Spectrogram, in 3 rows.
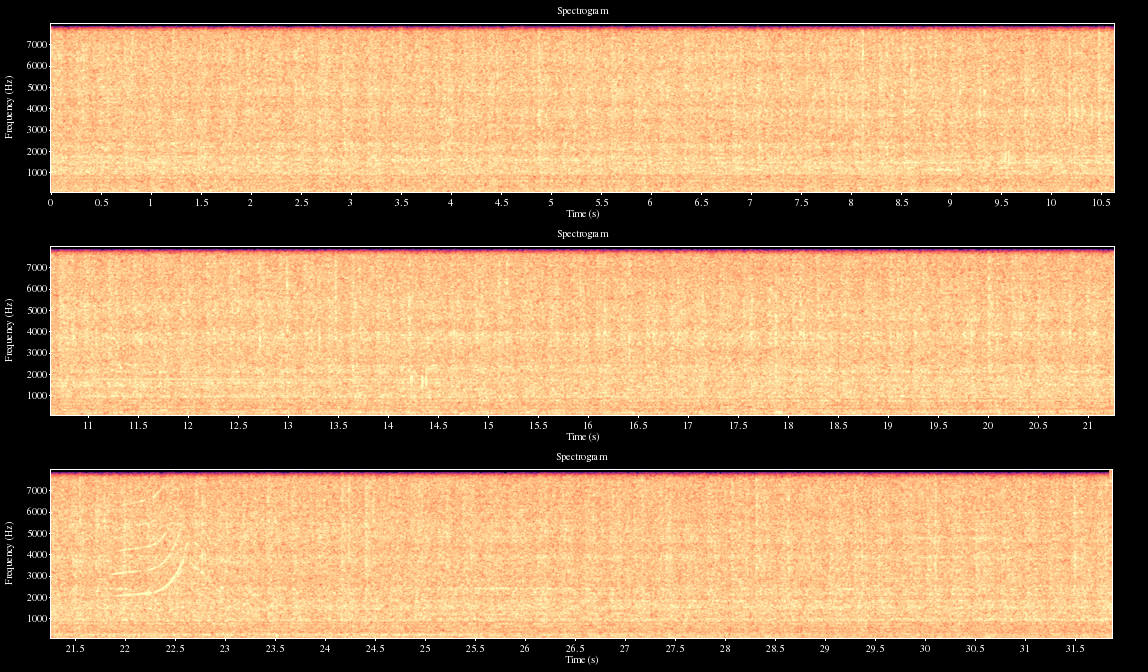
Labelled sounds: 21.9	22.4	killer whale, southern resident, 4.2 to 4.6 kHz

